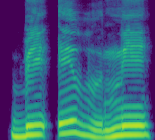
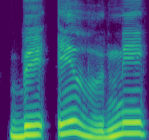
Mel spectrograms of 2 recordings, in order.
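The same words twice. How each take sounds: The two takes are said the same way.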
